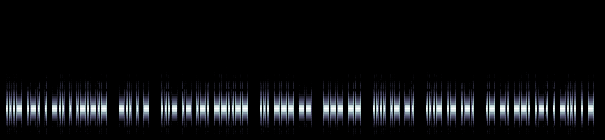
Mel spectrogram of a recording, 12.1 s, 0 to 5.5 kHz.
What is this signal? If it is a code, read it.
Morse code, heard as a keyed tone, about 34 wpm, 600 Hz. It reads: VREDE. DET VAR, SOM OM HAN VAR ANGREBET
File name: Ferie QRQ 34wpm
